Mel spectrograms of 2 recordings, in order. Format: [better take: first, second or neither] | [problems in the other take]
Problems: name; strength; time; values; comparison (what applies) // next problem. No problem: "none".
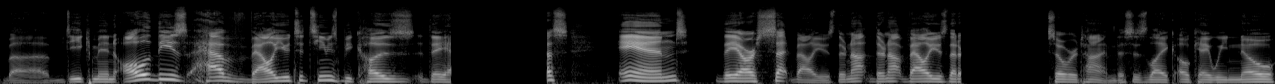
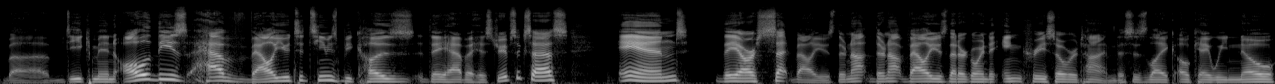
second | audio cutting out; at 4.5 s for 1 s and at 9.5 s for 1 s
